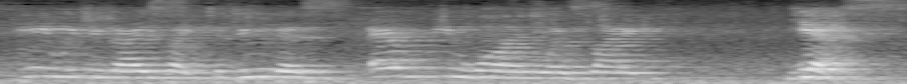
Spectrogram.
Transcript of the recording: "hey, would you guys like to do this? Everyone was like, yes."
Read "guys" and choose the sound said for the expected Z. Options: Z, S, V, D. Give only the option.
Z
